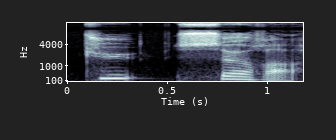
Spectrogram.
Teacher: tu seras, final S not pronounced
